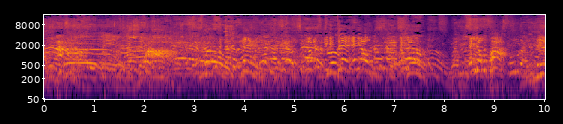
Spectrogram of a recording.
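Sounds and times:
men talking and calling out: 0.0s - 10.0s.

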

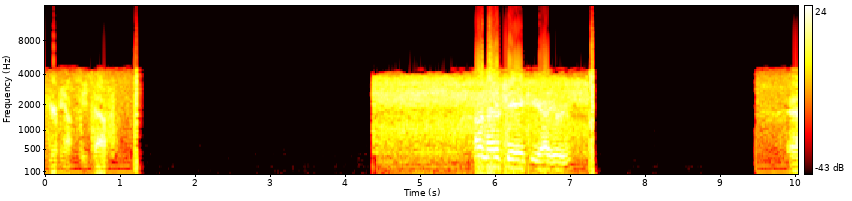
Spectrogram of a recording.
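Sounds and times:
pilot speaking over radio: 0.0s - 1.0s, 5.7s - 7.1s
radio static hiss: 0.0s - 1.4s, 4.3s - 7.5s, 9.4s - 10.0s.

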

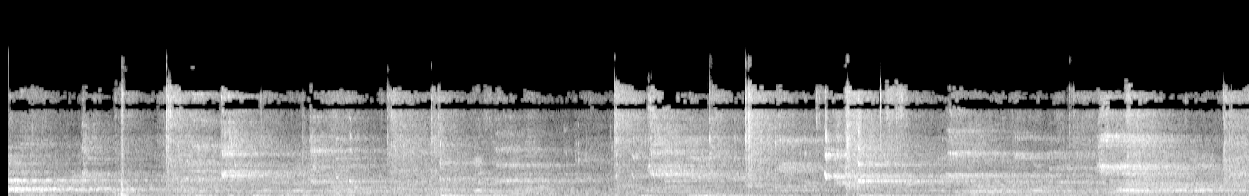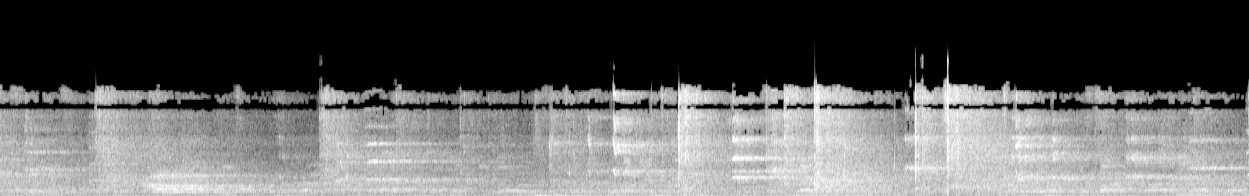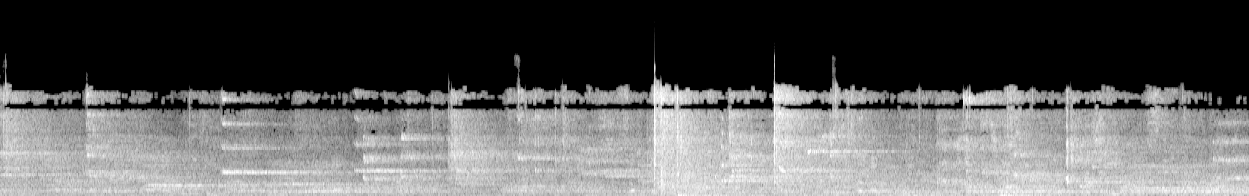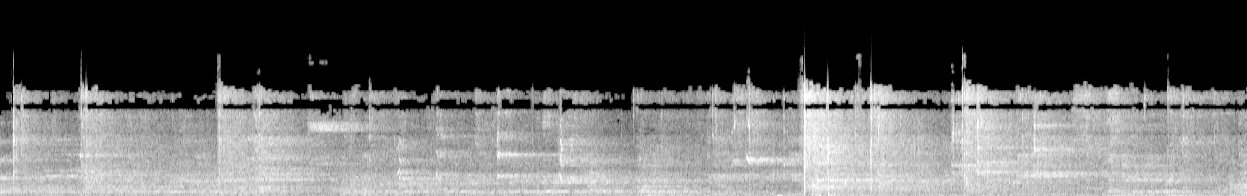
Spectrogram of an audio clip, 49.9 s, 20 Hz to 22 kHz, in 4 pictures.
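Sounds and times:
shoes squeaking on court floor: 0.8s - 11.7s, 15.3s - 17.2s, 17.8s - 20.7s, 21.5s - 26.2s, 27.1s - 38.8s, 39.8s - 49.9s.

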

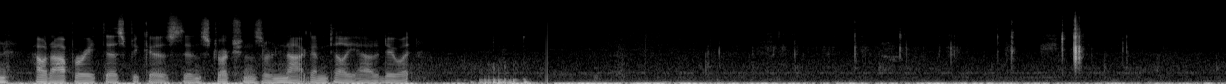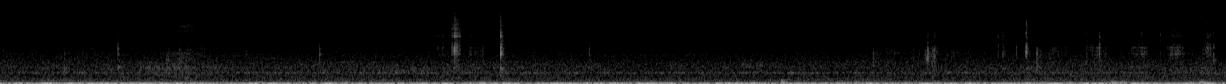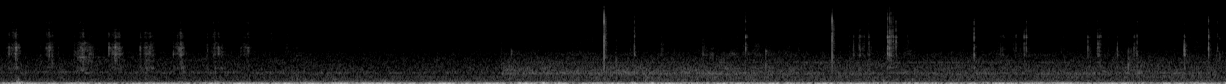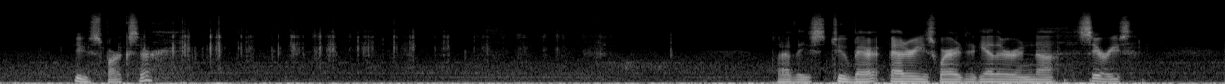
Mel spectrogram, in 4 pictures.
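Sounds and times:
low rumble: 4.2s - 25.3s, 26.0s - 37.6s
cable scraping on battery terminal: 7.5s - 11.4s, 16.6s - 17.4s, 21.5s - 27.6s, 30.2s - 36.8s, 37.4s - 43.6s.

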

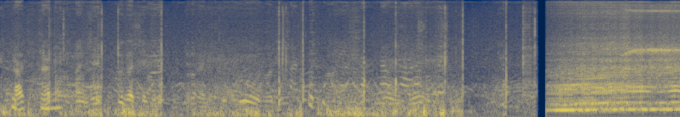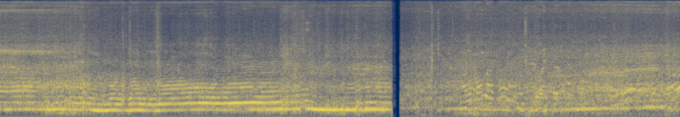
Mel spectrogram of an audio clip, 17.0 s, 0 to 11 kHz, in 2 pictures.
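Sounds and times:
car engine at high revs: 6.8s - 17.0s.

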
